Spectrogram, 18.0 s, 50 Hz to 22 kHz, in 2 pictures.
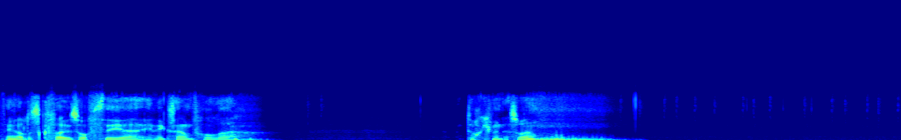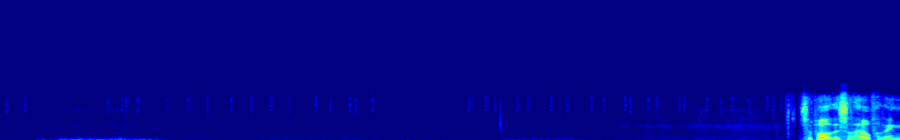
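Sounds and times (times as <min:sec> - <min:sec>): computer clicking: 0:03.0 - 0:03.4, 0:06.1 - 0:17.0.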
